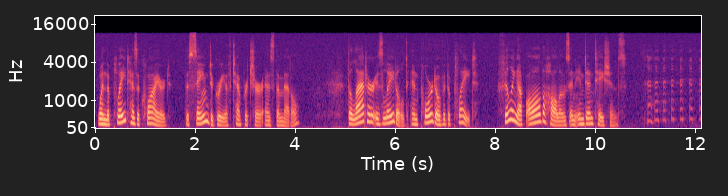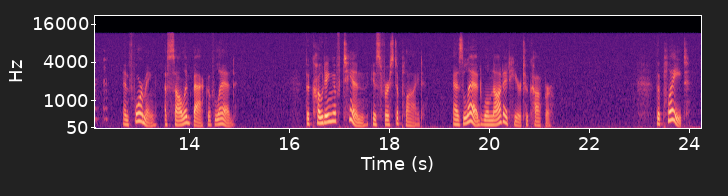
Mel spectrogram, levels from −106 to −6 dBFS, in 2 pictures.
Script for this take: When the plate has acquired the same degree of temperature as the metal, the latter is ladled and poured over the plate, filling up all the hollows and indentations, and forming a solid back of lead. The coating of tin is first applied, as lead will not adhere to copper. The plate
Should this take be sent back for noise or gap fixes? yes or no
yes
